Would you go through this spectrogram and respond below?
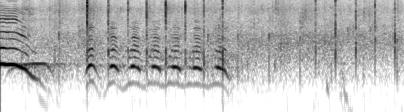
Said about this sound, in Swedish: Nu vet ni, det är många utav er som vet vad en Göteborgskyrkan applåd är. Men en del som inte vet vad det är. Och nu har vi en ny lokal. Hur låter en Göteborgskyrkan applåd för Jesus i House of Gospel-lokalen? Hur låter den? Så låter den!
